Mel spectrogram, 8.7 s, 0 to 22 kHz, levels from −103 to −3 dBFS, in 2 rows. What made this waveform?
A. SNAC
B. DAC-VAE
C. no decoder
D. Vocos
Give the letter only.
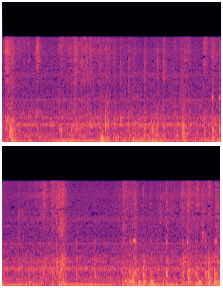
C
